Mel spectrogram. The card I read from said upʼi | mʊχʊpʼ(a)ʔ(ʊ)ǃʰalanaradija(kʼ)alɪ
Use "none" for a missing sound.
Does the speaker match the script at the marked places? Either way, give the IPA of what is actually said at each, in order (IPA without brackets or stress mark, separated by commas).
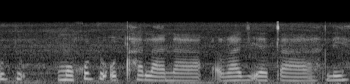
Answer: i, ʊ, tʼ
